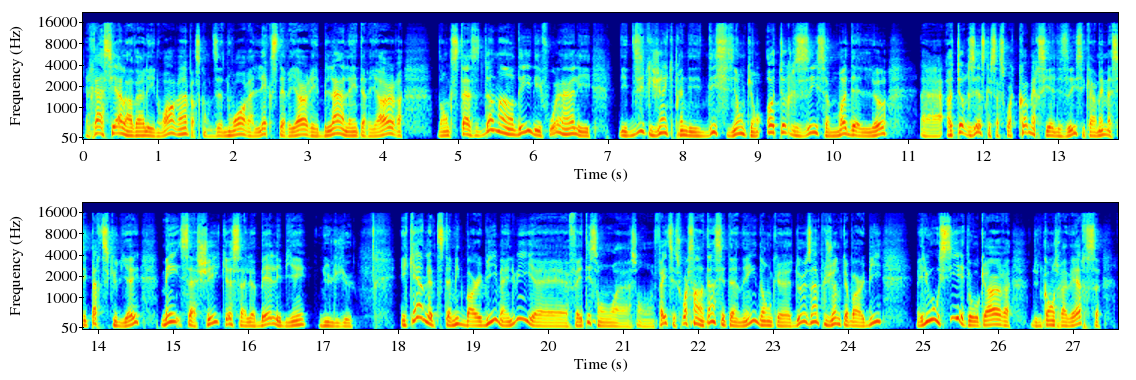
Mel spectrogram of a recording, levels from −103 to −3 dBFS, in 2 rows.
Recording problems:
none

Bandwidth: 15.5 kHz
